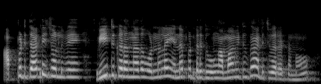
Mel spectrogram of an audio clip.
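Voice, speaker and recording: A woman's voice: extremely high pitch, animated, very fast, a bit bright. A woman voicing a quarrelsome older mother-in-law who scolds and bickers. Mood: quarrelling. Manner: bickering, scolding, self-pitying. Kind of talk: cartoon voice acting.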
